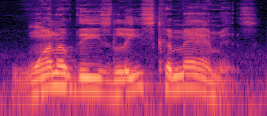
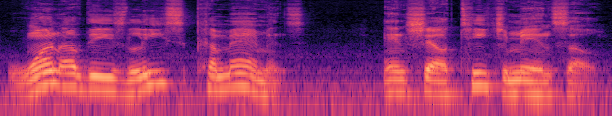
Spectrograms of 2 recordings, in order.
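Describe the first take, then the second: First: One of these least commandments slowed and stressed; deliberate correction; slow, pointed correction. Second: One of these least commandments and shall teach men so, drawn out and stressed; insistent scripture reading; slow, emphatic reading. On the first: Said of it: "no, some of them". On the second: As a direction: lean hard on each word of One of these least commandments. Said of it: "the laws are done away with". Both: Shown as a demonstration.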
